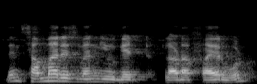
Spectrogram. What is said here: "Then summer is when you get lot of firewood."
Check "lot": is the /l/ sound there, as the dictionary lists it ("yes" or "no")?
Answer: yes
